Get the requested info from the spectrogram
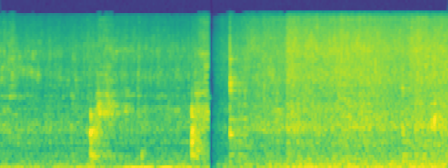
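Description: Chicken and chickpeas in masala frying down (bhuna) on high heat in an aluminium pot, sizzling while a wooden spoon stirs and scrapes through them. About two seconds in the sound breaks off sharply at an edit and comes back as louder, steadier sizzling.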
